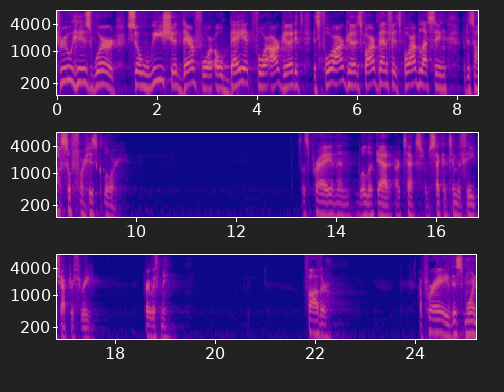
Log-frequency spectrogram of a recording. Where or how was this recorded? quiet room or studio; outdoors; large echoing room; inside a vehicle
large echoing room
